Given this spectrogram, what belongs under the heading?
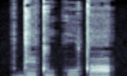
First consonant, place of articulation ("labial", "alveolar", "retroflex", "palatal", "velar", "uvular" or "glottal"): alveolar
